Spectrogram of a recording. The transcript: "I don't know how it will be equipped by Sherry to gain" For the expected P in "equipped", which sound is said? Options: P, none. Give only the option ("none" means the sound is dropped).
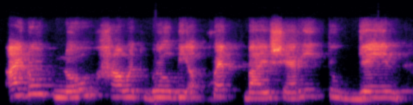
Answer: none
